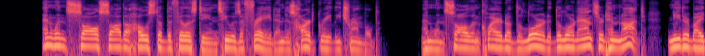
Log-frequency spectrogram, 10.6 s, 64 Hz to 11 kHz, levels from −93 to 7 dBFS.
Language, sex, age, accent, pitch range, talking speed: English, male, 40-59, American, 125-155 Hz, 175 wpm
